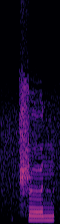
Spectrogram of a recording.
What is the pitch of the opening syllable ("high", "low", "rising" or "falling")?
high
